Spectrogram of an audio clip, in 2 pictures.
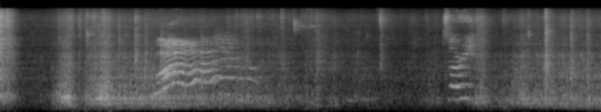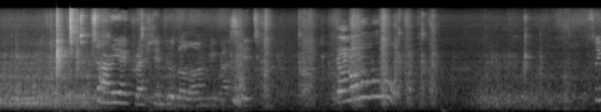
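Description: Hard plastic wheels of a ride-on swing car rolling and rattling across a tiled floor as the rider pushes it along with her feet, in two long runs with a quieter stretch later. A voice makes a few short wordless sounds over it.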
